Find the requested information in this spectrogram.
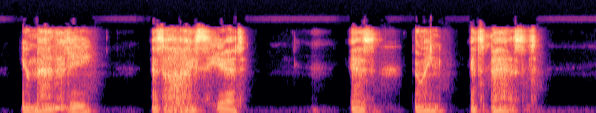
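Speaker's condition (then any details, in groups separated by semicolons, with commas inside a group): Vocal cord paralysis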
